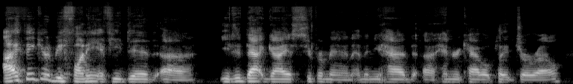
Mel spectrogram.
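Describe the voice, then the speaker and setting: A man's voice: medium pitch, brisk, fairly bright tone. A man in his thirties, hosting a live podcast panel, chatty and joking as he reads out questions. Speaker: podcast host reading audience questions. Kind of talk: casual panel chat.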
